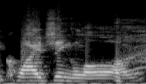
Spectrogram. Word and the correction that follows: Qui-Gon Jinn: What? Okay, how do you pronounce what is it? What is Liam Neeson's name? – It's Qui-Gon Jinn.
